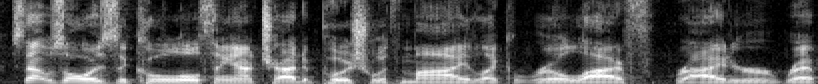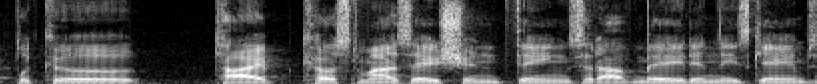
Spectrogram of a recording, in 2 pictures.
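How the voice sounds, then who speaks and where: A young gaming YouTuber with a mid-range voice talks directly to his viewers, brash and full of slang, as he casually comments on his gameplay. There's no echo on the recording.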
